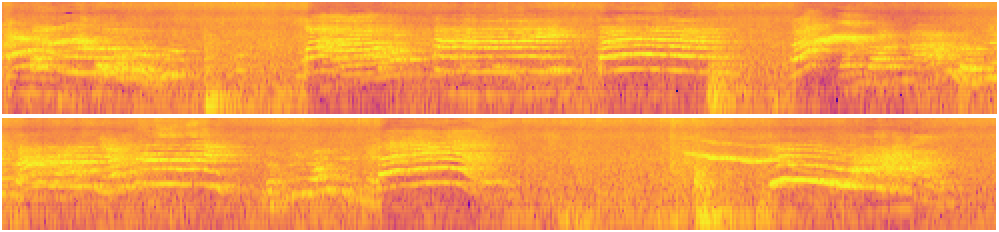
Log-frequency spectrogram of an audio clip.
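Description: Young children's voices shouting and squealing excitedly in play, high-pitched calls that rise and fall in runs with short pauses between.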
